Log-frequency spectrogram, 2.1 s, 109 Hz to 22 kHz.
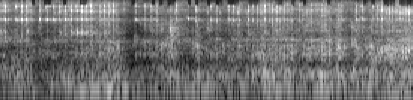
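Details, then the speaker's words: Mantua/Tyco Santa Fe F9 HO scale locomotive being tested: faint uneven ratcheting whir of motor and gears, stuttering as it inches along; drive straining, it runs but stutters. "well headlight works oh it's inching too so it's trying it is trying"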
